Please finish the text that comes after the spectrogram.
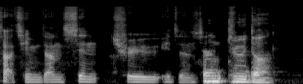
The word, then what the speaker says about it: Sint-Truiden: How do you pronounce that team, Dan? Sint-Truiden. Sint-Truiden.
